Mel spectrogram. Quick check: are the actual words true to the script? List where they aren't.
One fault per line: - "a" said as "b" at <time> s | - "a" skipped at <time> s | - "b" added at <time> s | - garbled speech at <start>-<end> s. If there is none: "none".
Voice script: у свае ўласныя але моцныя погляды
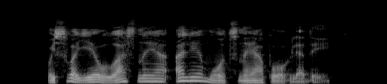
none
